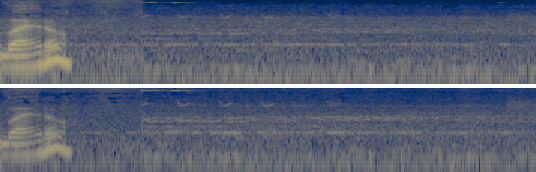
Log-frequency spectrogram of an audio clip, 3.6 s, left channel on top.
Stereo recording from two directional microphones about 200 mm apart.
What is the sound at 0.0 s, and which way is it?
Speech, centre (ahead or behind).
